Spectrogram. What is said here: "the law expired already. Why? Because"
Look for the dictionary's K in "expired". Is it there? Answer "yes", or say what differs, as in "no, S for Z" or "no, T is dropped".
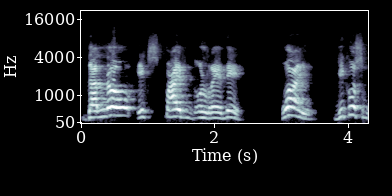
yes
